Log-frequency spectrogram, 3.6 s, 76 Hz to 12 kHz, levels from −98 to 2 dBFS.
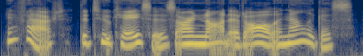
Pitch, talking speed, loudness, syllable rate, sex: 235 Hz, 165 wpm, -19 LUFS, 4.5 syllables/s, female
